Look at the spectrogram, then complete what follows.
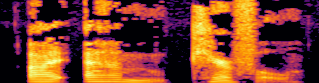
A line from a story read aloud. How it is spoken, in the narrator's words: Nynaeve said in a tight voice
